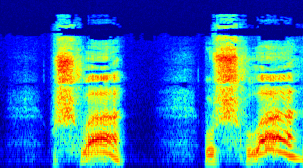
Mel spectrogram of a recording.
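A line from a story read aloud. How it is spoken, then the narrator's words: Yelled. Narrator (Russian): завопил я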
